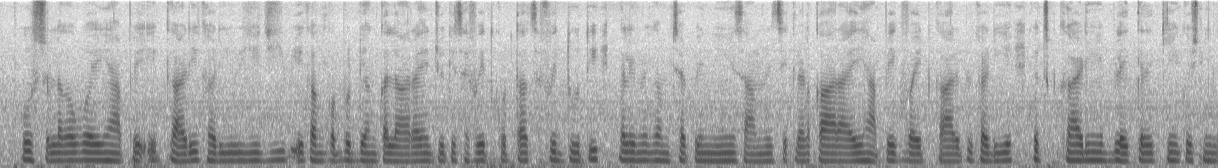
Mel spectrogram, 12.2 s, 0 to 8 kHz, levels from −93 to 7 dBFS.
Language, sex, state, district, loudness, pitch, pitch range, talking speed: Hindi, female, Bihar, Sitamarhi, -27 LUFS, 140 Hz, 135-145 Hz, 265 wpm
